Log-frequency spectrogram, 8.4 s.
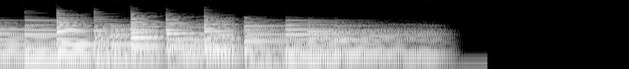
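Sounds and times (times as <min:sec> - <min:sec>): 
piano piece: 0:00.0 - 0:06.5.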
